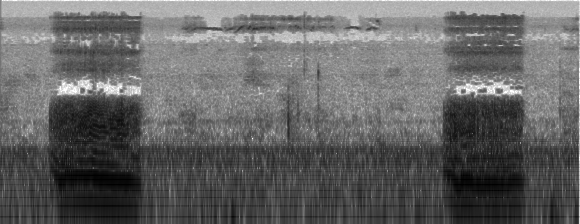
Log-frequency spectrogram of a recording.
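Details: Sleeping, two loud, buzzing, low-pitched breaths about four seconds apart over steady room hum; snoring.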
